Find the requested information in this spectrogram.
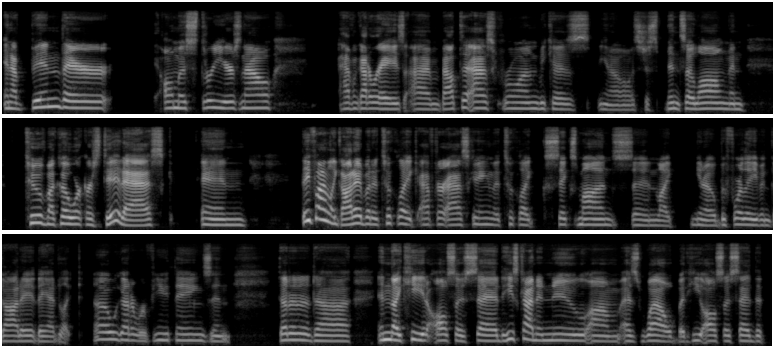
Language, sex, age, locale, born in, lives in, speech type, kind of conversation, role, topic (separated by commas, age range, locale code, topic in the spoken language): English, female, 35-39, en-US, United States, United States, conversation, podcast, guest, What important lesson did you only learn after starting your career?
